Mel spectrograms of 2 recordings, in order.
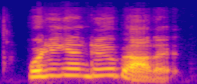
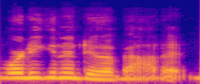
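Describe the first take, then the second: First: High-pitched, daring comeback; defiant challenge. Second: Said in the usual way. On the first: Retold or imitated. Customer challenges the market man, defiant and higher. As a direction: fling it out as a dare.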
